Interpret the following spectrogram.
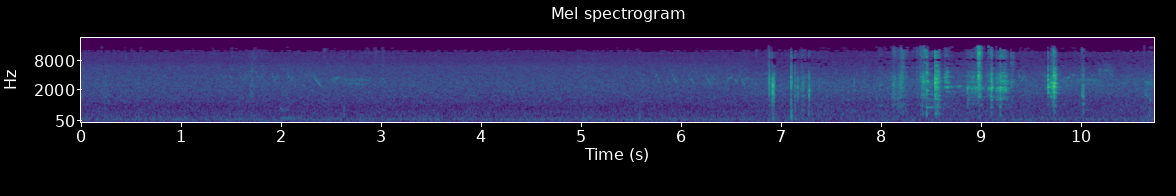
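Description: Faint steady trickle of a shallow stony brook. From about seven seconds in, a run of sharp metallic clicks and clinks as a camping gas canister, its clip-on stand and the stove gear are handled and fitted together.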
